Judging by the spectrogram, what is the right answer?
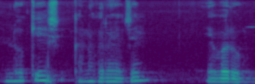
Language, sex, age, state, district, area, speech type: Telugu, male, 18-30, Andhra Pradesh, Chittoor, urban, spontaneous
